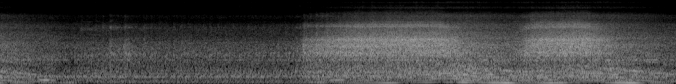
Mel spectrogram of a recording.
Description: накрутил зажигание, вроде тише работает, но звон на оборотах остался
